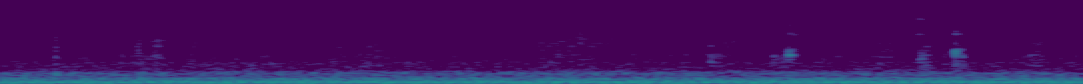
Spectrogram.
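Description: Quiet chewing with the mouth closed, heard as faint scattered soft clicks over a low steady hum.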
